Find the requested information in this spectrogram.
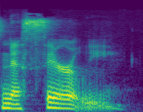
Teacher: she eliminates the vowel between the two s sounds in the word necessarily and just makes the S longer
